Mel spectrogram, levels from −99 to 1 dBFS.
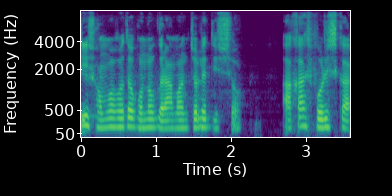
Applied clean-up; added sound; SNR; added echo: neural mask model DeepFilterNet 3.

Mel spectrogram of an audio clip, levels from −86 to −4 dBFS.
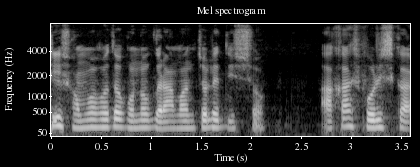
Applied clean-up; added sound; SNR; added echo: neural separator model SepFormer DNS4.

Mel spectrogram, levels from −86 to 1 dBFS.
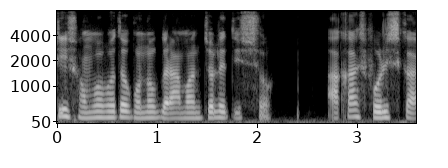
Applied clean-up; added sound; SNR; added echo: neural diffusion model UNIVERSE++.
